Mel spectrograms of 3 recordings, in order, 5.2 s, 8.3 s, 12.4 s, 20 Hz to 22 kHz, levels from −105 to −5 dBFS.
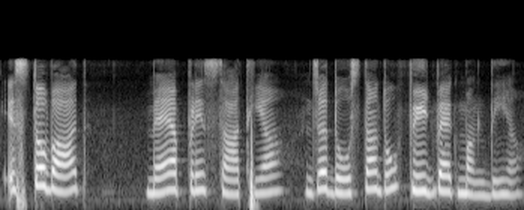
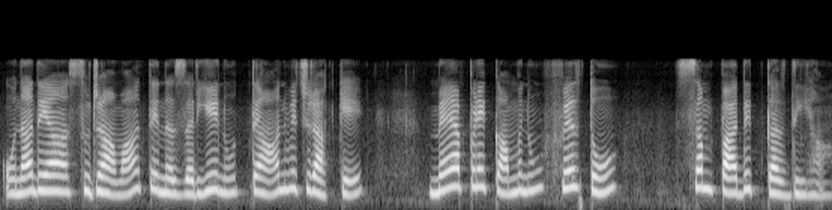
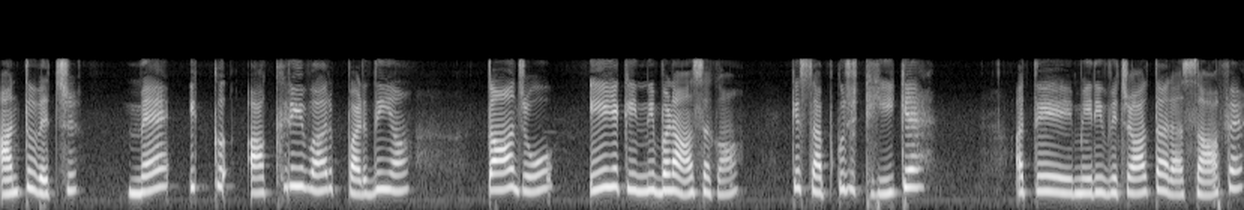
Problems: none marked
